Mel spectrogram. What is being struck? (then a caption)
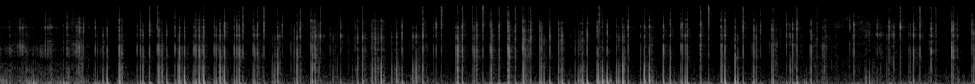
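Bar of soap. Long nails scratch and dig into the side of a solid tan bar of soap held close. A dense run of quick, dry scratching clicks and crackles continues throughout, each short burst carrying a dull low thump under a bright, gritty edge.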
